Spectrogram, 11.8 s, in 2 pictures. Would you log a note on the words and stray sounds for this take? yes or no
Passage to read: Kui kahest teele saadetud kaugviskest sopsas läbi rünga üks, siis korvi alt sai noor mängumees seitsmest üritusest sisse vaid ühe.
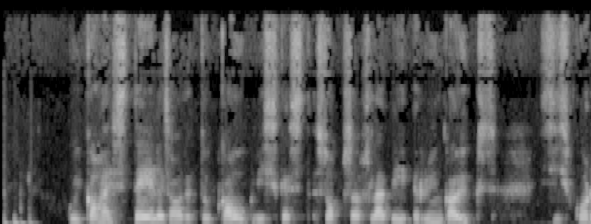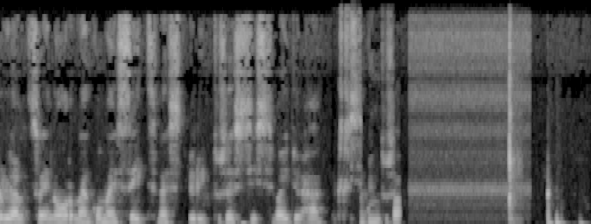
yes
